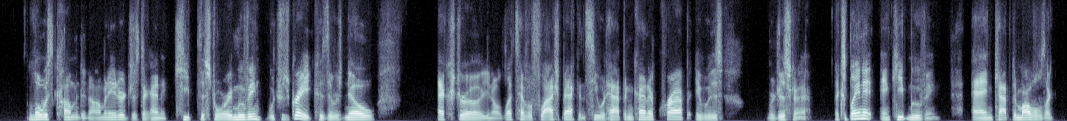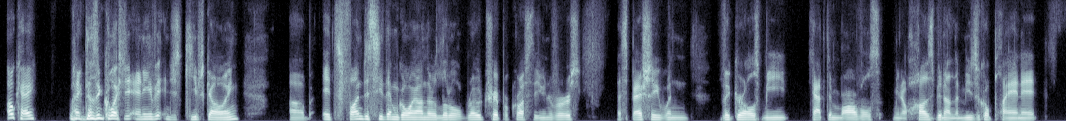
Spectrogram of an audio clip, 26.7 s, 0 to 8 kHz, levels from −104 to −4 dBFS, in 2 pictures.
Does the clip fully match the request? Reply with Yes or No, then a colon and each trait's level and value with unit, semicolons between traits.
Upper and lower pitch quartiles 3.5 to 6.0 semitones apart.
No: average, 3.0 semitones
